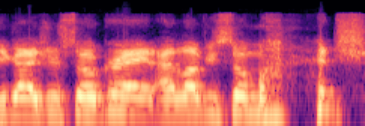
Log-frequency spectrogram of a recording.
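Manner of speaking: put-on crying. Retelling a Thanksgiving dinner in a Batman outfit: imitating own past crying. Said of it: "crying, being like".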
